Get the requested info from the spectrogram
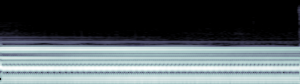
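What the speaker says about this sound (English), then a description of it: "So my A string should be an A string, but it's flat" A guitar's A string, tuned flat so it rings near G sharp, sustains as a steady harmonic-rich tone throughout, loud and alone, with a brief hiss near the end.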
